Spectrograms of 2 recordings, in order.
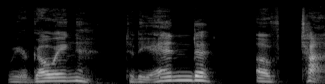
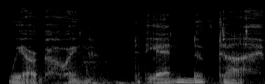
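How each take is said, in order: First: It is said in a normal voice. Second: It is said in a deeper voice.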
